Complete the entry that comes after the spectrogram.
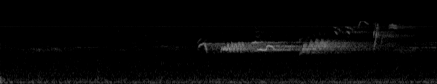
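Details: Common blackbird chicks being fed by both parents: quiet, then a sudden two-second surge of high, dense, quavering begging cries, with a few sharp notes at the close.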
